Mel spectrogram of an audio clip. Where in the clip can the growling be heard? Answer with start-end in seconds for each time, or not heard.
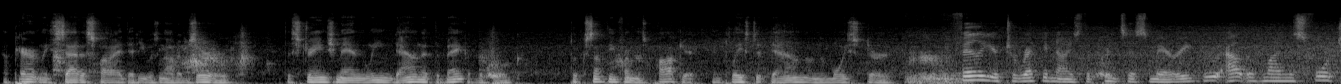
0.5-2.5, 4.8-6.5, 9.1-9.8.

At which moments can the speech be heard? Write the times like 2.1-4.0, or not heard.
0.0-13.3.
